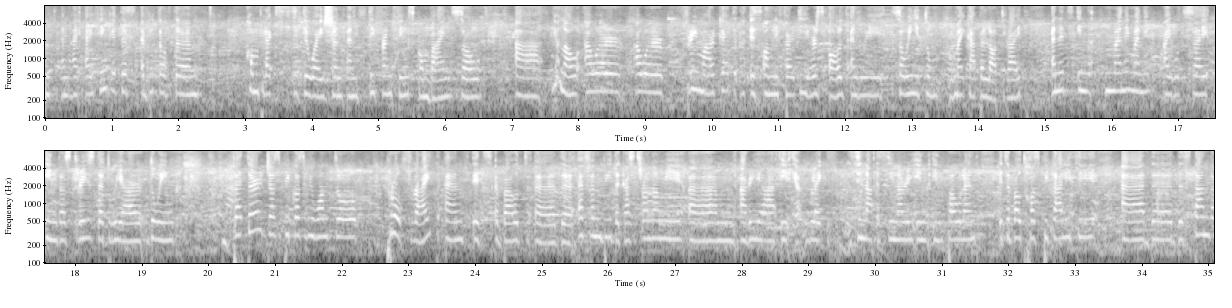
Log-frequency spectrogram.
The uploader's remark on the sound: Monocle Radio broadcasts live from our inaugural party in Warsaw.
